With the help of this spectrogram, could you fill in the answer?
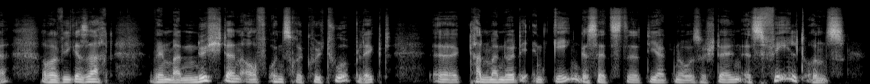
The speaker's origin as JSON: {"language": "German", "region": "Rhineland-Palatinate", "country": "Germany", "said": "bei uns in der Pfalz hat man diese Männer Dünnmänner genannt"}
